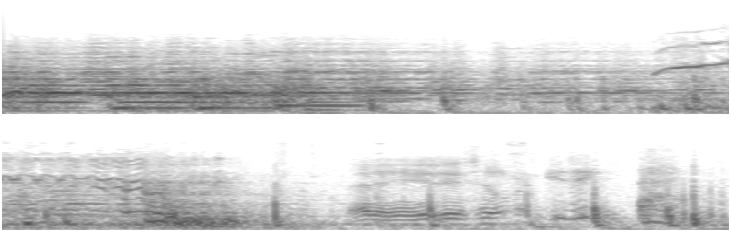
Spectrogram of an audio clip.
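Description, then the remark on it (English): A horse whinnies loudly, its shrill neigh rising and falling, followed by a series of hooves clip-clopping and shuffling. “Take Brady's horse, that one over there.”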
